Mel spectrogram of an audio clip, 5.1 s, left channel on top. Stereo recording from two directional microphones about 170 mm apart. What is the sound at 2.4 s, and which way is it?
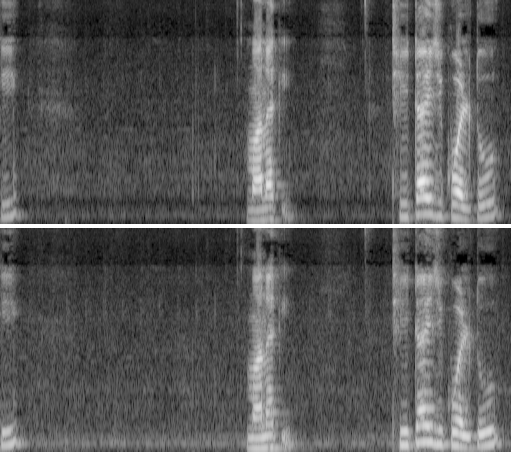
Speech, 45° left (ahead or behind).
